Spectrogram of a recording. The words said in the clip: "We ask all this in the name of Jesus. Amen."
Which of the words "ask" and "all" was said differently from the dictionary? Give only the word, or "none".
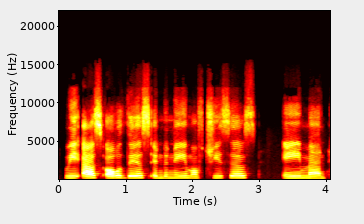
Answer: ask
